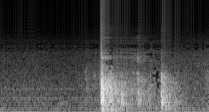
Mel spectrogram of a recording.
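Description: A plate set down on a table: a sharp knock about halfway through, then a second, lighter knock.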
